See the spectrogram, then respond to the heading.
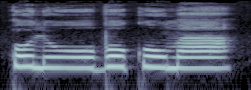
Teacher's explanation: کلمت قلوبکما میں حرف القاف کو موٹی آواز میں پڑھیں گے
